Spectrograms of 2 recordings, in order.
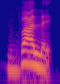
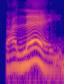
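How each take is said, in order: First: "valet" as VA-LET; wrong ET ending. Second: "valet" low, as va-LAY; AY ending. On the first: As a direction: end "valet" on short E plus T. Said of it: "not valet". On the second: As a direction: end "valet" on a long AY, silent T. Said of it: "We pronounce that word". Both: Shown as a demonstration.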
